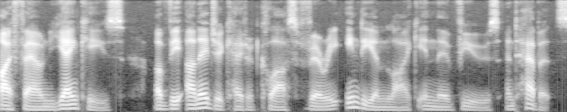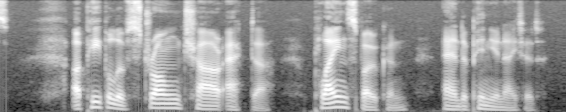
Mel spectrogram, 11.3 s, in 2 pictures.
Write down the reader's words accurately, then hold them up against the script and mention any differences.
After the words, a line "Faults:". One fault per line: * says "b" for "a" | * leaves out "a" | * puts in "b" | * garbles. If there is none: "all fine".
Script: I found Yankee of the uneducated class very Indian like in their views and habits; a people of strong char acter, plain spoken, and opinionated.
I found Yankees of the uneducated class very Indian like in their views and habits; a people of strong char acter, plain spoken, and opinionated.
Faults:
* says "Yankees" for "Yankee"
